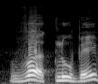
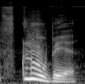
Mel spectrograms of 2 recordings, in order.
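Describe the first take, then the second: First: The preposition is a separate voiced v sound. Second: The preposition joins the noun as an f sound.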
